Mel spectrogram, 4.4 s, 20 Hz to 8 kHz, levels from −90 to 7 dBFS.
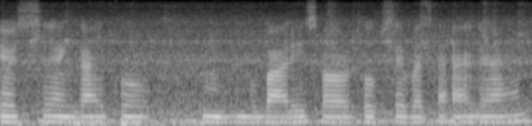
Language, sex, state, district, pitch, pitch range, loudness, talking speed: Hindi, male, Bihar, Gaya, 130 Hz, 125-130 Hz, -18 LUFS, 135 wpm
